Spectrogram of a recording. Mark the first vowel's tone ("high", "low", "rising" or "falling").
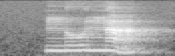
high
